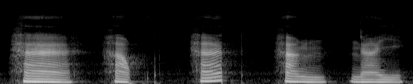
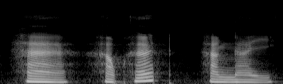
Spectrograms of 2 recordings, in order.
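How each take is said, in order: First: It is spoken very slowly, word by word. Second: It is spoken slowly, somewhat faster than before.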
